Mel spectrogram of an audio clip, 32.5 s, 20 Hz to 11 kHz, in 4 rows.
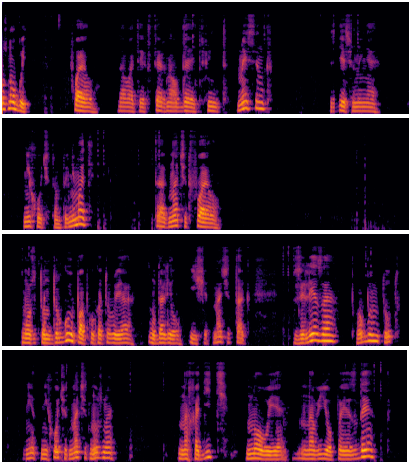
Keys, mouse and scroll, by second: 0.8 click, 9.9 click, 11.1 click.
